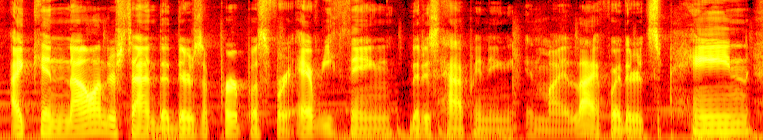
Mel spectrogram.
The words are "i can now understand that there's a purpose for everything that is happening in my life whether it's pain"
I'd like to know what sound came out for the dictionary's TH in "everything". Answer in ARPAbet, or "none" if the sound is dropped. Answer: TH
